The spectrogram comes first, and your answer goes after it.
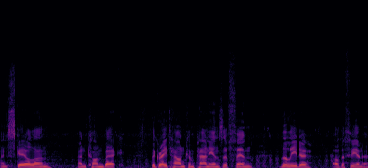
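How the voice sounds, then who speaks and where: Delivered fairly slowly, the speech keeps a fairly even intonation. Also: man. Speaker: writer and TV host. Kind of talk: documentary narration. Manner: poetic, nearly hypnotic.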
